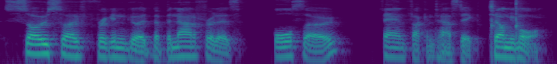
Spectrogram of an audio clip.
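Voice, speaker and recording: A man with an Australian accent, hosting a casual podcast and talking with eager, animated enthusiasm. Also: on the low side, moderate pace, slight background noise. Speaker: podcast host.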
